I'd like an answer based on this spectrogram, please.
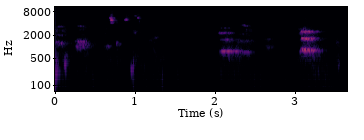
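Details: Blenheim Cavalier King Charles Spaniel puppies from a litter of six in an indoor puppy pen; soft squeaky whines and yips in short scattered bursts, then two fuller yelping cries about a second apart.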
